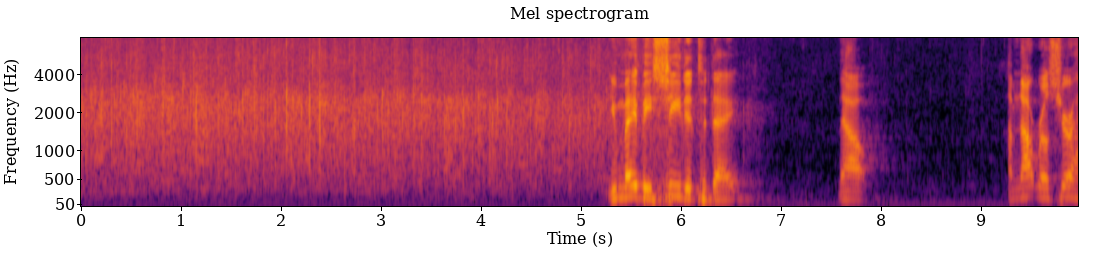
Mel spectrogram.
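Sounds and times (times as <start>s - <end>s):
audience applause: 0.0s - 5.6s
speech: 5.3s - 6.7s, 7.6s - 7.9s, 9.3s - 9.9s.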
